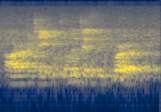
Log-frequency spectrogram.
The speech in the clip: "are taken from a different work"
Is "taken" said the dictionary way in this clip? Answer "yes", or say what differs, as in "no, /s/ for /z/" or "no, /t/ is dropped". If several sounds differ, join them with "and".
no, /l/ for /n/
